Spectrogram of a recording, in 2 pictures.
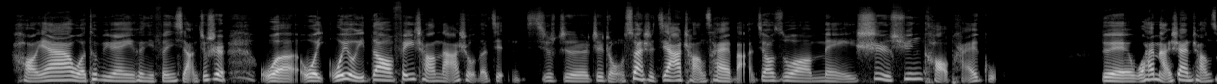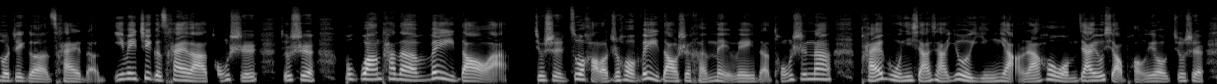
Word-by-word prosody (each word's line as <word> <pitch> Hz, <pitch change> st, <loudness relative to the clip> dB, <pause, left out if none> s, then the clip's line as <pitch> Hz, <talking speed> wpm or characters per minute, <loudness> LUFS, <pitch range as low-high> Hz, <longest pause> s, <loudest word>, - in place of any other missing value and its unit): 好 145 Hz, 0 st, 0 dB
呀， 195 Hz, +5 st, +6 dB
我 170 Hz, -5 st, +3 dB
特 240 Hz, -, -3 dB
别 200 Hz, -5 st, -4 dB
愿 165 Hz, -2 st, 0 dB
意 150 Hz, -, -3 dB
和 170 Hz, -, -2 dB
你 150 Hz, -3 st, -7 dB
分 150 Hz, +2 st, -5 dB
享。 170 Hz, -, -2 dB
就 200 Hz, -, -4 dB
是， 240 Hz, +3 st, +3 dB, 0.3 s
我 140 Hz, -4 st, +4 dB
我 170 Hz, -1 st, +4 dB
我 -, -, +6 dB
有 230 Hz, -, +5 dB
一 160 Hz, -, 0 dB
道 205 Hz, -2 st, +6 dB
非 225 Hz, +6 st, -1 dB
常 160 Hz, -8 st, -1 dB
拿 150 Hz, -, 0 dB
手 -, -, -4 dB
的 -, -, -7 dB
家 -, -, -8 dB, 0.2 s
就 170 Hz, -, -10 dB
是 150 Hz, -4 st, -3 dB
这 180 Hz, +5 st, -5 dB
种 -, -, -5 dB
算 260 Hz, -5 st, +4 dB
是 185 Hz, -, -3 dB
家 195 Hz, +3 st, +5 dB
常 195 Hz, -, -1 dB
菜 145 Hz, 0 st, +1 dB
吧， -, -, -2 dB, 0.2 s
叫 180 Hz, -3 st, 0 dB
做 165 Hz, -5 st, 0 dB
美 140 Hz, -3 st, -7 dB
式 220 Hz, -, 0 dB
熏 255 Hz, +6 st, -4 dB
烤 -, -, 0 dB
排 -, -, -5 dB
骨。 -, -, -12 dB, 1.1 s
对， 155 Hz, -4 st, +5 dB
我 140 Hz, +2 st, 0 dB
还 230 Hz, -, +4 dB
蛮 235 Hz, -, +2 dB
擅 200 Hz, -5 st, +4 dB
长 190 Hz, -6 st, -2 dB
做 170 Hz, +1 st, -2 dB
这 170 Hz, 0 st, -3 dB
个 135 Hz, -6 st, -1 dB
菜 135 Hz, +3 st, -3 dB
的。 -, -, -10 dB
因 230 Hz, +5 st, -5 dB
为 265 Hz, 0 st, +2 dB
这 285 Hz, +2 st, 0 dB
个 210 Hz, -, -1 dB
菜 195 Hz, 0 st, +2 dB
呢， 150 Hz, -4 st, +4 dB
同 160 Hz, +8 st, -8 dB
时 170 Hz, -5 st, -3 dB, 0.2 s
就 -, -, -8 dB
是 200 Hz, -5 st, 0 dB, 0.3 s
不 240 Hz, -, -4 dB
光 235 Hz, +1 st, +4 dB
它 255 Hz, 0 st, -1 dB
的 205 Hz, -6 st, +3 dB
味 255 Hz, +2 st, 0 dB
道 165 Hz, -4 st, +3 dB
啊 -, -, -1 dB, 0.3 s
就 200 Hz, -, -3 dB
是 190 Hz, -4 st, -1 dB
做 235 Hz, +8 st, +1 dB
好 225 Hz, -, -1 dB
了 140 Hz, -, +1 dB
之 190 Hz, +6 st, -4 dB
后 200 Hz, -, 0 dB
味 250 Hz, -4 st, +1 dB
道 160 Hz, -3 st, +2 dB
是 165 Hz, -, -4 dB
很 130 Hz, -5 st, -6 dB
美 170 Hz, +1 st, -4 dB
味 140 Hz, 0 st, -4 dB
的， -, -, -5 dB
同 220 Hz, -, -8 dB
时 240 Hz, +1 st, -4 dB
呢， 245 Hz, -1 st, +1 dB, 0.3 s
排 175 Hz, +8 st, +3 dB
骨 205 Hz, -8 st, -4 dB
你 180 Hz, +2 st, -3 dB
想 155 Hz, -4 st, 0 dB
想， 145 Hz, 0 st, -1 dB
又 230 Hz, -1 st, -1 dB
有 175 Hz, -, +1 dB
营 145 Hz, +1 st, -8 dB
养， 165 Hz, -, +2 dB
然 135 Hz, +2 st, +1 dB
后 225 Hz, -3 st, -1 dB
我 150 Hz, -, +1 dB
们 145 Hz, +1 st, -12 dB
家 170 Hz, -, +3 dB
有 185 Hz, +2 st, 0 dB
小 215 Hz, -, 0 dB
朋 135 Hz, -, -8 dB
友， 140 Hz, -2 st, -2 dB
就 165 Hz, +5 st, -8 dB
是 140 Hz, -, -3 dB
175 Hz, 265 characters per minute, -23 LUFS, 150-215 Hz, 1.1 s, 呀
